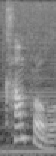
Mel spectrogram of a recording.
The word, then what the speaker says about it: comparable: 자, 3번을 보면, 요것도 보면 강세가 comparable 앞에 있습니다.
